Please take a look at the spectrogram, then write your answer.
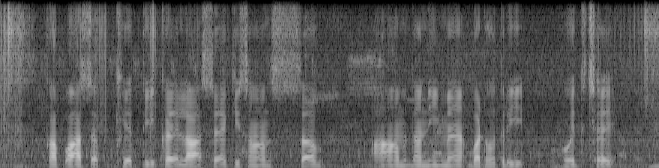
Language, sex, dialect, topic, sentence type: Maithili, male, Bajjika, agriculture, statement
